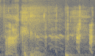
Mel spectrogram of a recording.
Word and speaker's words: FOC: Well, how would you pronounce it? I would say FOC. Ah, you got to say it like fuck. That's what it spells, Tim.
